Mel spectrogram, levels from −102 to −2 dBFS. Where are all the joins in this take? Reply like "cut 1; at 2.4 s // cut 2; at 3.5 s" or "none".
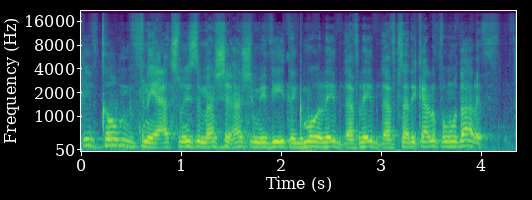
cut 1; at 2.8 s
